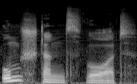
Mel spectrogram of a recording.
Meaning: adverb
- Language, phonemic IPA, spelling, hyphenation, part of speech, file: German, /ˈʊmʃtant͡sˌvɔʁt/, Umstandswort, Um‧stands‧wort, noun, De-Umstandswort.ogg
